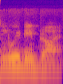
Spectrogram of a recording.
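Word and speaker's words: Louis de Broglie: this case uh so this is this is pronounced as Lou debroy all right but L debroy brole you can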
